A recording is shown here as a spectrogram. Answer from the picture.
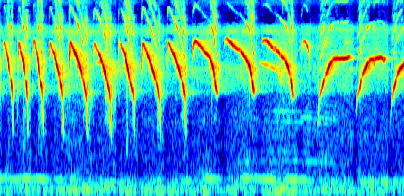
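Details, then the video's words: Canary singing nonstop for training: a rapid chain of sharply falling whistles, then longer arched and rising slurs, clear and high with a soft hum behind. "Canto de Canário Gritando Sem Parar – Ideal para Encorpar Outros Pássaros!"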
